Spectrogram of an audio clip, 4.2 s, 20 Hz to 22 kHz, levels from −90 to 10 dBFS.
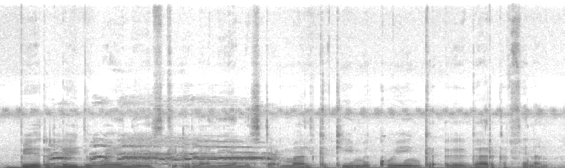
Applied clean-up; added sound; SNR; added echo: none; Chicken, rooster; 5 dB; none.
